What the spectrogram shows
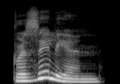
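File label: "brazilian", English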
